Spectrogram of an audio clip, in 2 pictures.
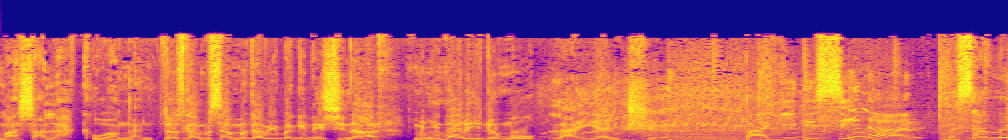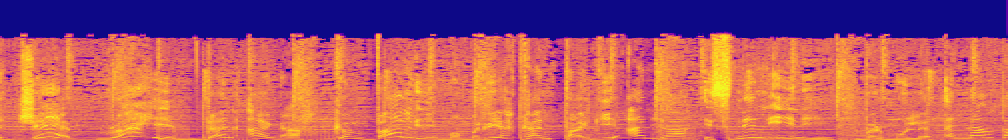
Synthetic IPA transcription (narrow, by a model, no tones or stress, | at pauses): ma̰sa̰la̰hkəwa̰ŋã̰nt̪əɾuskanbərsamãkamipaɡidisinarmə̃ɲənarɦidʊp̚mũla̰jant͡ʃə̰paɡidisinarbərsamãd͡ʒɛp̚rahimdanaŋahkəmbalimə̃məɾiahkanpaɡiʔandaisnɪninĩbərmũləʔənãmp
